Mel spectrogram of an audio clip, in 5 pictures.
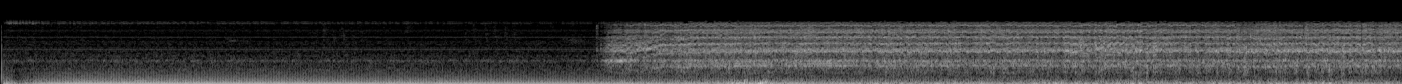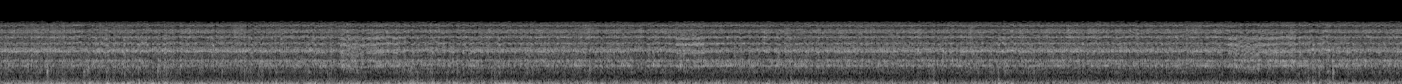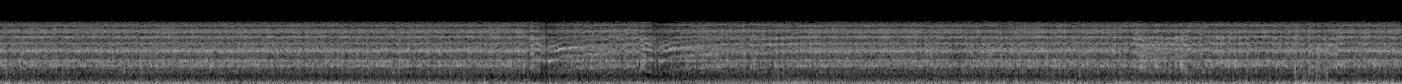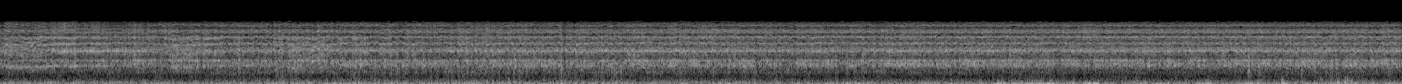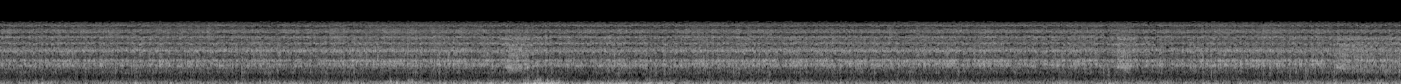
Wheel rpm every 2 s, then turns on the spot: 0, 0, 0, 140, 230, 230, 240, 230, 230, 230, 230, 230, 230, 230, 230, 230, 220, 190, 230, 230, 220, 220, 220, 230, 230, 230, 230, 230, 240, 230, 230, 230, 240, 230, 230.
none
